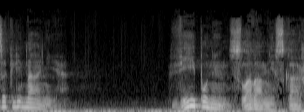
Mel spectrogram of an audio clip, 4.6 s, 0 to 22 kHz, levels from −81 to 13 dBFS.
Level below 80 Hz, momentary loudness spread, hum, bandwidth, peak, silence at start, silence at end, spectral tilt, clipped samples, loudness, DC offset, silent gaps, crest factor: -40 dBFS; 19 LU; 50 Hz at -45 dBFS; 13.5 kHz; -6 dBFS; 0 s; 0 s; -5.5 dB/octave; under 0.1%; -22 LUFS; under 0.1%; none; 16 dB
